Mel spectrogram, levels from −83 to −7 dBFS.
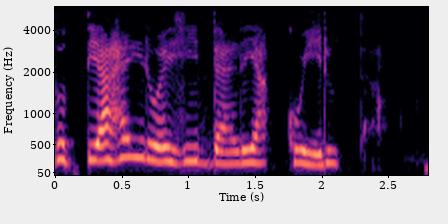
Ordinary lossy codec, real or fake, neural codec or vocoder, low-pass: none; fake; codec, 16 kHz, 4 kbps, X-Codec, WavLM features, trained on Multilingual LibriSpeech; 5.4 kHz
